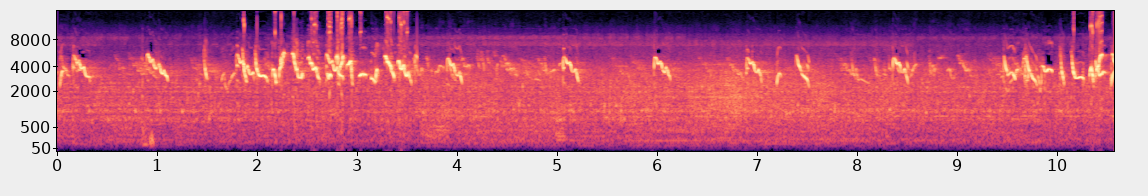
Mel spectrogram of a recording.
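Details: Lemon-bellied white-eye of Lombok, a kept song bird; bursts of quick, high, twittering downslurred notes, busiest early and again at the end, with short pauses between phrases and light background hiss.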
